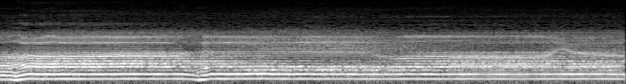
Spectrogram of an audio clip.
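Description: A man's voice chanting a mantra on one long, steady held note, with a brief dip in pitch about two seconds in.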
